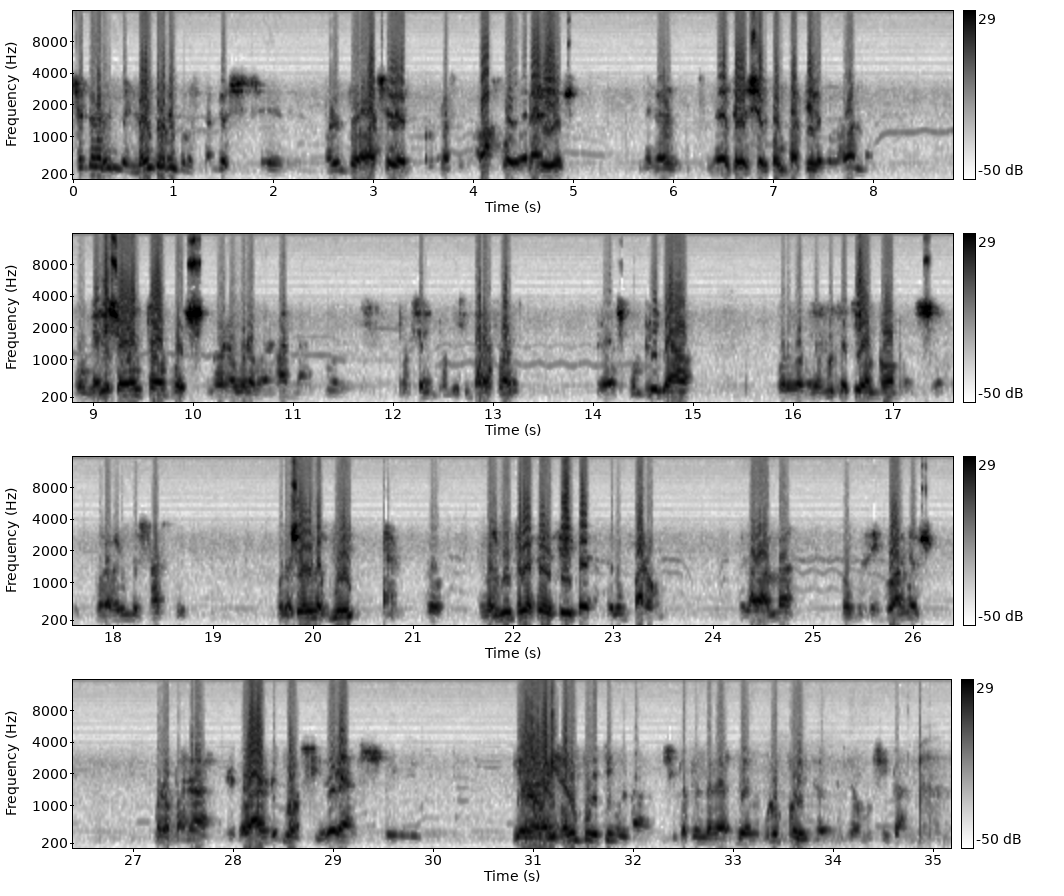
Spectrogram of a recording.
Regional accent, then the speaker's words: Asturias, Spain; todos somos asturianos, todos nos conocemos.

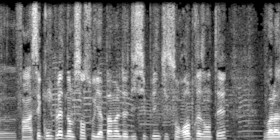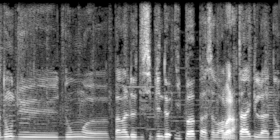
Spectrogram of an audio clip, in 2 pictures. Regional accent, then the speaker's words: Brittany, France; C'est normal, on est breton.

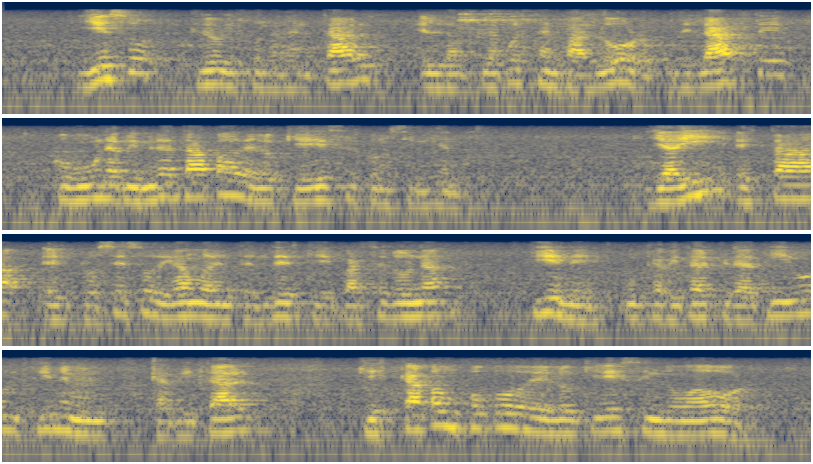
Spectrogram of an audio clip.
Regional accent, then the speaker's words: Iquique, Tarapacá, Chile; Yo vengo de la ciudad de Iquique, y en esa ciudad se genera todo un movimiento social muy fuerte.

